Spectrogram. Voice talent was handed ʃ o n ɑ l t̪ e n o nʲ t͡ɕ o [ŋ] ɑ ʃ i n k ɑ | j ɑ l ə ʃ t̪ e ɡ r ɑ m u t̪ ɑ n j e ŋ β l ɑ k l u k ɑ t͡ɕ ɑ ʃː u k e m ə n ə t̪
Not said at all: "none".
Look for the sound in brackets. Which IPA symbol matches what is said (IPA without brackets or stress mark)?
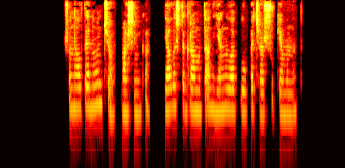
m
